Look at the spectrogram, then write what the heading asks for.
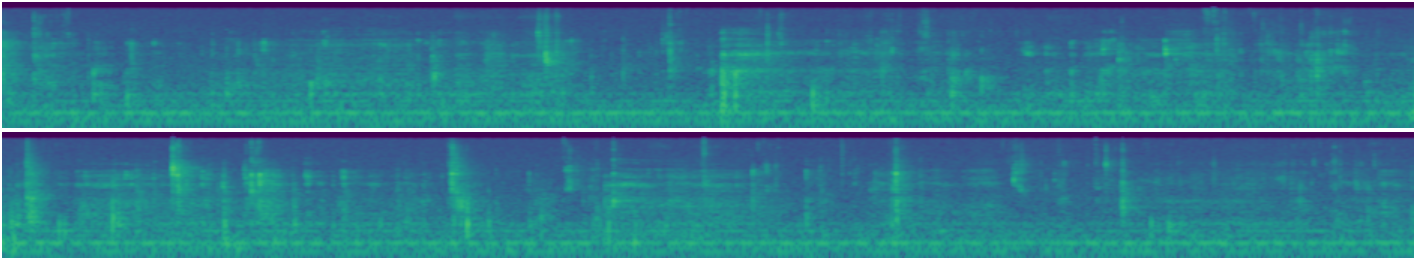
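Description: A person biting into and chewing a sesame-seed-bun burger: irregular wet mouth clicks and smacks over a steady low hum.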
